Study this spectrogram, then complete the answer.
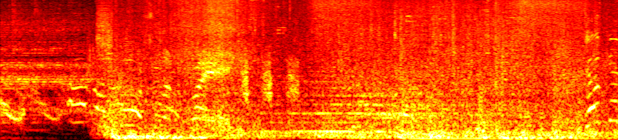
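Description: A flamethrower roars with a rushing blast of fire.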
